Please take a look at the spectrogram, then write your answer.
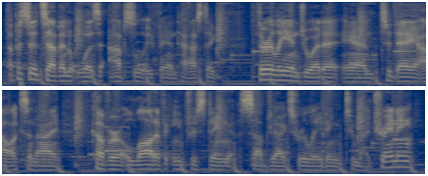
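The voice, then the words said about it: Sick voice, has a cold. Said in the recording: “I sound a little sick ... dealing with a little bit of a cold ... just a little more sick for this introduction”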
